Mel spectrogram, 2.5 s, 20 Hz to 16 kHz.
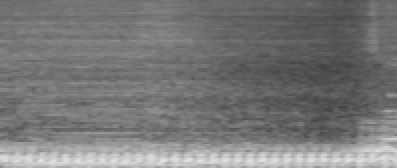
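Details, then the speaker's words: Raider 150 FI motorcycle after repair of oil-neglect engine noise: steady, even idle, quiet engine with no knocking or clatter; only the tuned race exhaust is loud. "Naka-start na pala to. Tahimik. Maingay lang yung tambot yun ng pinatono."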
